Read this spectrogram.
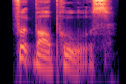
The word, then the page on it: football pools: American English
